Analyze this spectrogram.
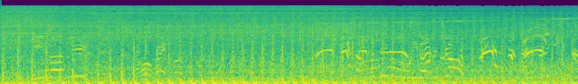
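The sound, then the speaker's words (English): A helicopter's rotor thumps in a loud, rapid, steady chop as it lifts off, with indistinct voices calling out over the constant roar. “He grabs his mobile as the helicopter lifts off.”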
